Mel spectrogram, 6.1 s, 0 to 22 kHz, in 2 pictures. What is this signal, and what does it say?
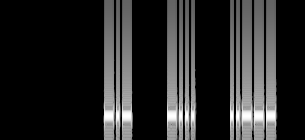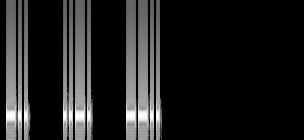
Morse code, heard as a keyed tone, about 40 wpm, spaced as for 19 wpm, 700 Hz. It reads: KB2DFZ
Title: USA Call Signs - 6 Characters - 4x Character Spacing - 40wpm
